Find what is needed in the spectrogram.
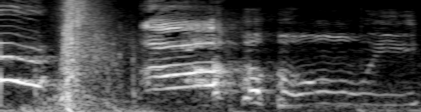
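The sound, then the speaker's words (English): A whip lashes a person with one sharp, loud crack, followed by a pained voice crying out. “She grins maniacally as she whips him.”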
